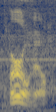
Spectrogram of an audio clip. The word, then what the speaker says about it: Burrillville: How do you pronounce the name of the town? Burrville. Burrillville.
